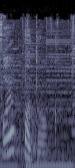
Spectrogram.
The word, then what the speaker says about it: випадок: немає жодних підстав слово випадок у літературній мові завжди мало і має тільки один наголос на першому складі воно належить до цілої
